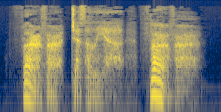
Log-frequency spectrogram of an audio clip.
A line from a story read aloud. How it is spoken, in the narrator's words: a hot whisper in my ear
